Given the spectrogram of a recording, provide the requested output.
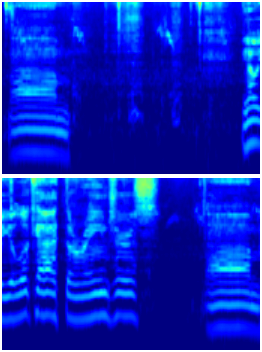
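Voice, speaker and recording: Amid noticeable background noise, a man talks very slowly at a fairly high pitch with ordinary pitch variation, leaving long, frequent pauses. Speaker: sports commentator. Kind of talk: solo sports preview monologue. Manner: halting, many fillers; off the cuff, unscripted.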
